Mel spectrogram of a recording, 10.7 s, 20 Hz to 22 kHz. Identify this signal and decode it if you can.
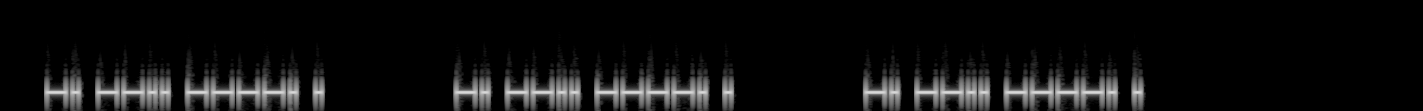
Morse code, heard as a keyed tone, about 25 wpm, 700 Hz. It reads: NZ9E NZ9E NZ9E
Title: USA Call Signs - 4 Characters - Repeated 3x - 25wpm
